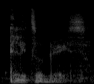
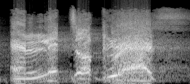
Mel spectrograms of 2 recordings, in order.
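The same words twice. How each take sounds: First: A bare whisper, fading to nothing. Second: Slow rising shout, much higher and louder; shouted, drawn out. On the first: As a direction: breathe it almost silently. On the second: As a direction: stretch the word grace out in a shout. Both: Shown as a demonstration. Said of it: "That is what we all need".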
